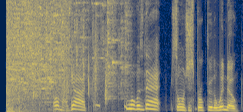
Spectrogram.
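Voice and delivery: high panicked startled cries; frightened. Acted. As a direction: gasp out in shock at the crash. Skit: someone breaks the window.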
